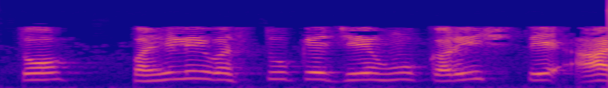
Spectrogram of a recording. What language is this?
Gujarati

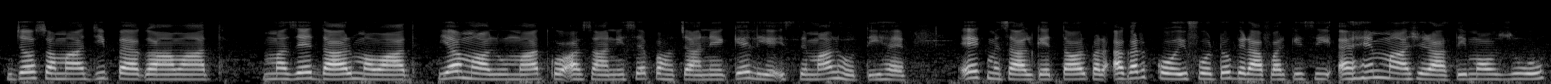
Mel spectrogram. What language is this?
Urdu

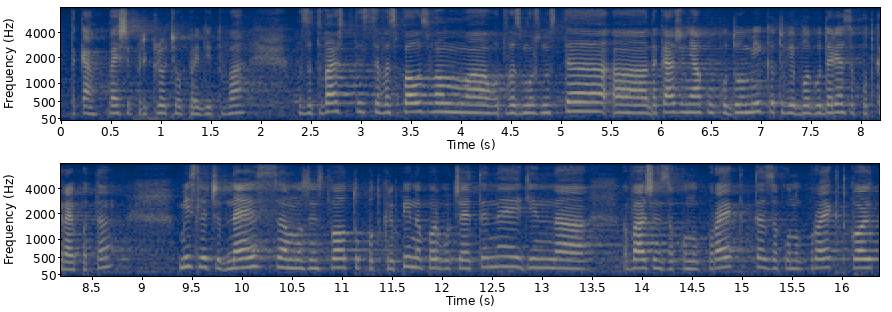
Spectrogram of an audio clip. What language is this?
Bulgarian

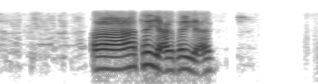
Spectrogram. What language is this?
Dogri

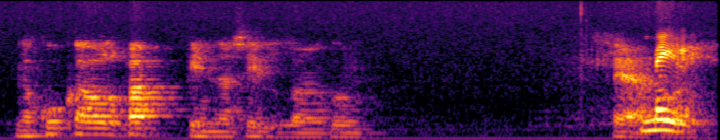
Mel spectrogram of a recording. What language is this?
Finnish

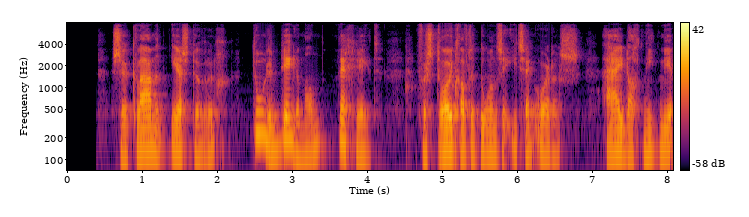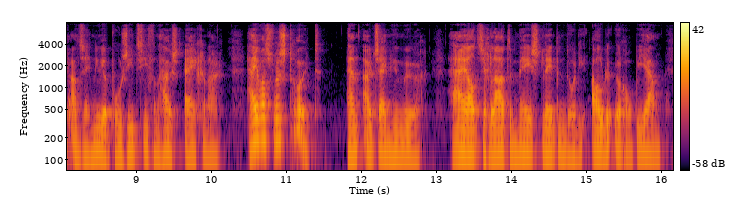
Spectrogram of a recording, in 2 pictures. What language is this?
Dutch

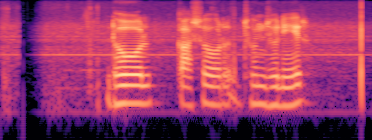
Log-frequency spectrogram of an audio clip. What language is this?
Bangla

